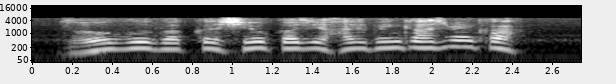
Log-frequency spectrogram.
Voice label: ぞーぐいばっかいしよかーじ、はよ勉強はじめんかっ！, 有田弁; 取っ組み合い遊びばっかりせずに、早く勉強をはじめないか！; （遊びでの）取っ組み合い、格闘遊び

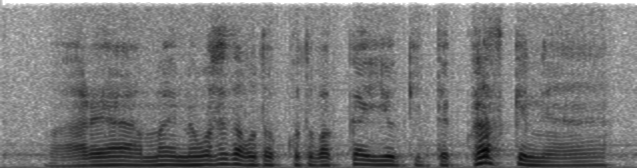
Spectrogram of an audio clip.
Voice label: わりゃー、あんまいのぼせたごたっ事ばっかい言いよっぎんた、くらすっけんにゃー。, 有田弁; てめぇ、あまり調子にのった事ばかり言ってたら、ぶん殴ってやるぞ。; 佐賀弁; くらすっ，くらさるっ; 叩く，殴る

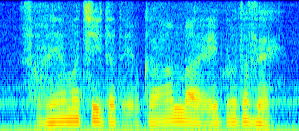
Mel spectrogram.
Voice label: 有田弁; 三夜待ち行たてよかーんばいえーくろーたぜー。; 三夜待ち（近所の寄合い）に行って、いい具合に酔っ払ってしまった。; えーくらう; 酔っ払う

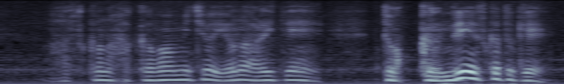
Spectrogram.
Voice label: 有田弁; あすこの墓場ん道ば夜歩いてーん、どっがんでんえすかとけー。; あそこの墓場の道を夜歩いてごらん、とっても怖いぞ。

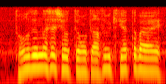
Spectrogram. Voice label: とーぜんなしゃーしよって思ーて、遊び来てやったばい。, 有田弁; 暇を持て余している（独りで寂しいだろう）と思って、遊びに来てやったぞ。; とーぜんなか; 手持ち無沙汰だ，淋しい（独りぼっちでなんとなく）

